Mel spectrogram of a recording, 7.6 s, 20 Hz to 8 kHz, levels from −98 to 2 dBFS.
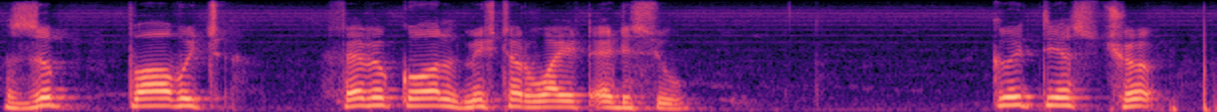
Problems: constant background noise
